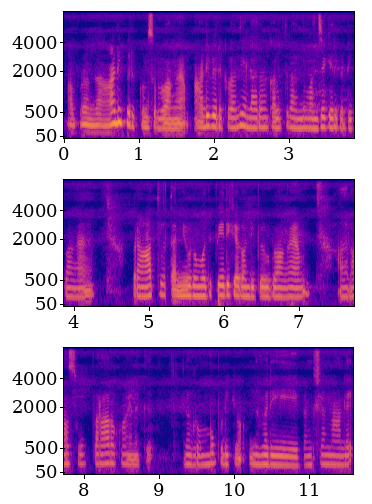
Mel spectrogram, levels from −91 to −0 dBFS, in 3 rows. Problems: none marked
